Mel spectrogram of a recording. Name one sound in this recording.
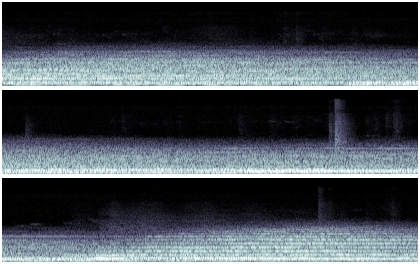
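Large gongs played with a soft mallet build into a deep, shimmering wash of overlapping ringing tones.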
